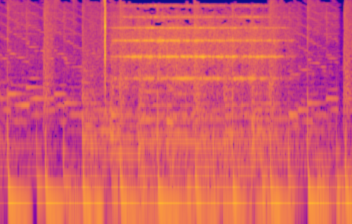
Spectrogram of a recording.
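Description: Alarm-clock bell ringing sound effect, starting with a sharp click about a second in and ringing for about two seconds, signalling that the quiz countdown has run out. Background music with a steady beat plays underneath.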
